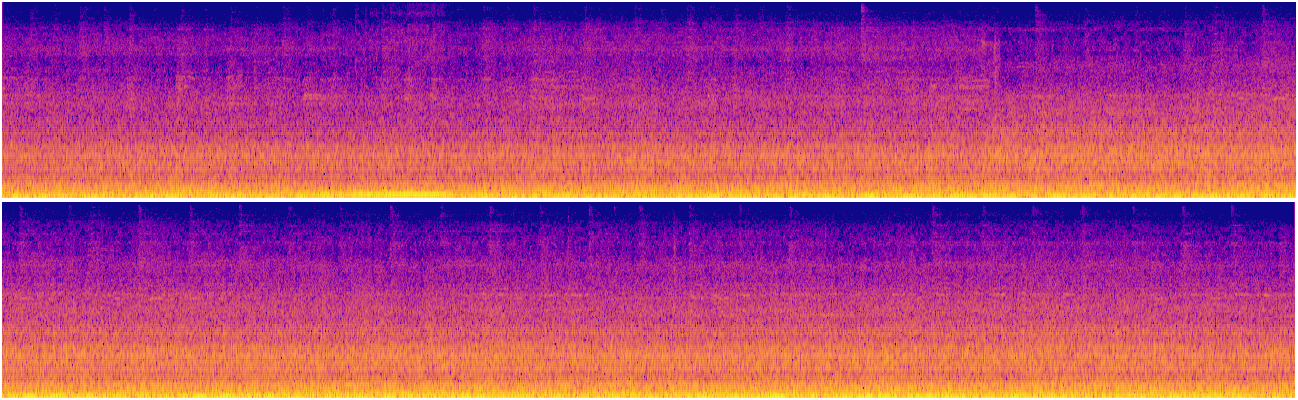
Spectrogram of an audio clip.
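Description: A car driving on an asphalt road: steady tyre and engine noise, strongest at the low end, with a brief deeper rumble about three seconds in.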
